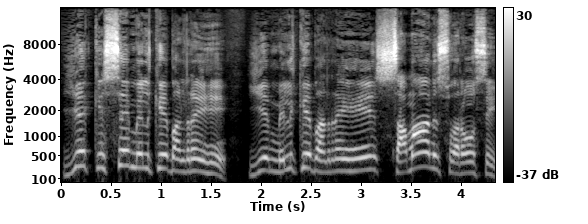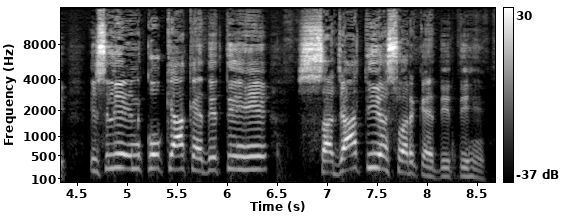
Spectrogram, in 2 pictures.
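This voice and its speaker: A teacher lecturing on grammar at an unhurried pace, posing questions to the class and answering them. Notes are dictated phrase by phrase and repeated for copying. The voice is close and dry, with no room sound. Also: mid-range voice, lively intonation, dry recording.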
